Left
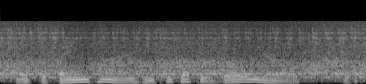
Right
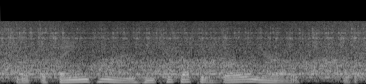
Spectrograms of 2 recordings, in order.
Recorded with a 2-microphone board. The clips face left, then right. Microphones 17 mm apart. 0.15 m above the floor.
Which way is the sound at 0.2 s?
5° right (ahead or behind).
